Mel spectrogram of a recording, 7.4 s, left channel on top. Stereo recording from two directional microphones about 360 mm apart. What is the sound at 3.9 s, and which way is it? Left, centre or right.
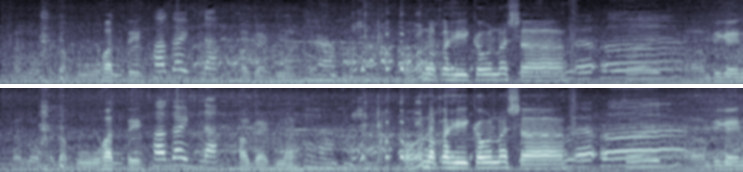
Speech, centre.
